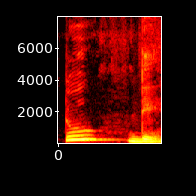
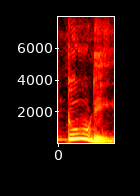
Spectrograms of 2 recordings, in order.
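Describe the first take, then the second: First: "টু ... ডে" split by a clear pause; syllable by syllable. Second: "টু ডে" said loudly as one connected phrase; demonstrating syllables. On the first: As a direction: say "টু", stop, then "ডে". ("টু", থেমে, "ডে" আলাদা করে উচ্চারণ) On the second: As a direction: say "টু ডে" in one go, stressed. ("টু ডে" জোর দিয়ে একটানা উচ্চারণ) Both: Shown as a demonstration. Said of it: "এটা কিন্তু দুবার আসছে জিভের গতিটা".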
